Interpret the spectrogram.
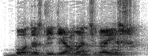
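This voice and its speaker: A man in his eighties from São Paulo, with a Paulistano accent, recalling his family history slowly and deliberately in an interview. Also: a little high, lo-fi sound, background noise. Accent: Paulistano Brazilian Portuguese. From São Paulo, Brazil. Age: 80s. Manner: slow, deliberate recollection. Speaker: retired pastor.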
